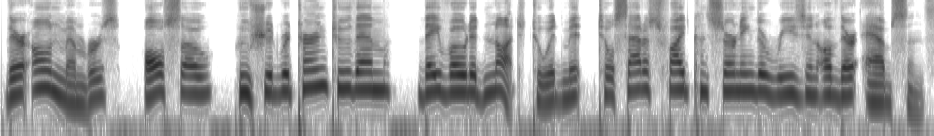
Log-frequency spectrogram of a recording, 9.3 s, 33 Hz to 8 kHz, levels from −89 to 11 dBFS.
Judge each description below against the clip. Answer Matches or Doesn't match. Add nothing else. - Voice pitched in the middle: Matches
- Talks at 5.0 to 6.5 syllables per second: Doesn't match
